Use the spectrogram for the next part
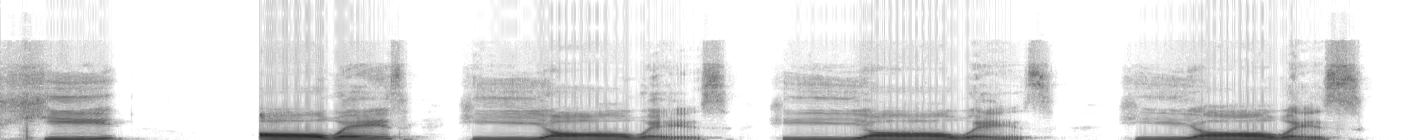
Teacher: We can have a little bit of a Y sound to connect.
